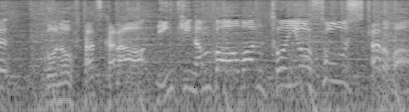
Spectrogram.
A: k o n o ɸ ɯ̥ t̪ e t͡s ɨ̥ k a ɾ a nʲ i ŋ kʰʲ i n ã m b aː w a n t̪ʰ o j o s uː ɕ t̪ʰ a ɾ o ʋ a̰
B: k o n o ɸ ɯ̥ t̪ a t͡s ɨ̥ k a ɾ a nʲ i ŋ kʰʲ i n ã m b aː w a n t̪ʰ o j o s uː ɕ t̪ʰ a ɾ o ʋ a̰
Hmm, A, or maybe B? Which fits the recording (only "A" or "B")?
B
